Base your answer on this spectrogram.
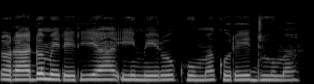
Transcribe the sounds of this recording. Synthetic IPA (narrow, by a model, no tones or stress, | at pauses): ɾɔɾadomeɾeɾijaimeɾokumakoɾed͡ʒuma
